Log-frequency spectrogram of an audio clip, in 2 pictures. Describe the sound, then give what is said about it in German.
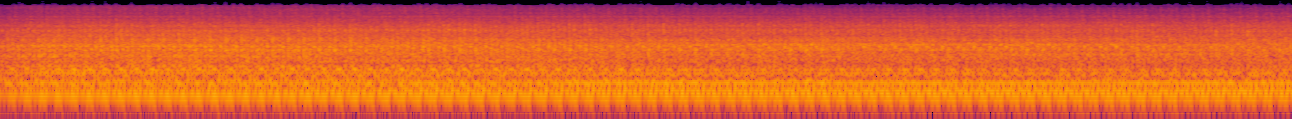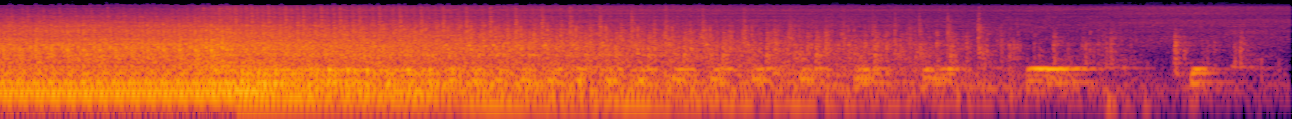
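A tractor engine, used to pump air through a hose for inflating tyres, chugs steadily at idle for several seconds, then winds down and rattles to a stop, leaving a few scattered clanks and faint background sounds. “Ein Traktor, der Luft pumpt, habe ich so auch noch nicht gesehen.”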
